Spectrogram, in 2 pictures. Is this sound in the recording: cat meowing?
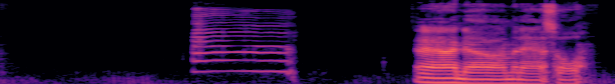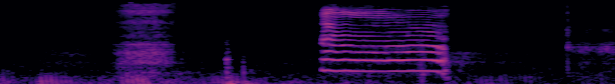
yes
